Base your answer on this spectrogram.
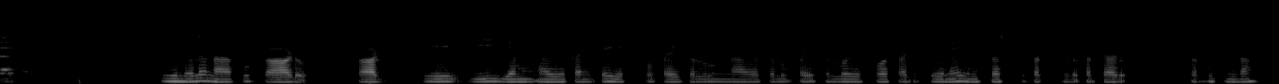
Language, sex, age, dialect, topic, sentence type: Telugu, male, 18-24, Telangana, banking, question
